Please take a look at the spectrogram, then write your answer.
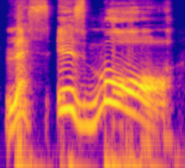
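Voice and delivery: very slow, loud, high booming cry; bellow. Acted. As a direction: bellow it to the crowd. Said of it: "Trevor bellowed".

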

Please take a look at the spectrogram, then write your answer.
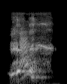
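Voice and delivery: high loud shriek of laughter. Real, not acted. Cohost cracking up at the Marshalls joke, shrieking laugh.

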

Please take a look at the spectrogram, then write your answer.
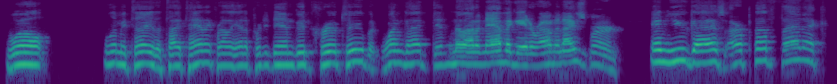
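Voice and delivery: high-pitched, worked-up tirade, pushing the words out; exasperated rant. Real, not acted. Ranting at the team's owner.

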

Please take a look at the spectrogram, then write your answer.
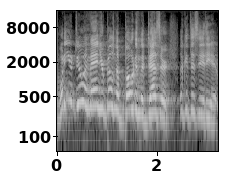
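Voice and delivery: high, loud mock jeer; scoffing. Onlookers jeer at Noah building a boat, scoffing. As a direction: hoot at him like a mocking onlooker. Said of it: "laughing at him, scoffing".

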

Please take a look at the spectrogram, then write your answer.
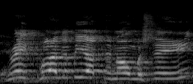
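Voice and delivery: high, loud protest; hammed-up indignant objection; comic stubborn refusal. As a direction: refuse it with mock outrage. Acted refusal as old self.

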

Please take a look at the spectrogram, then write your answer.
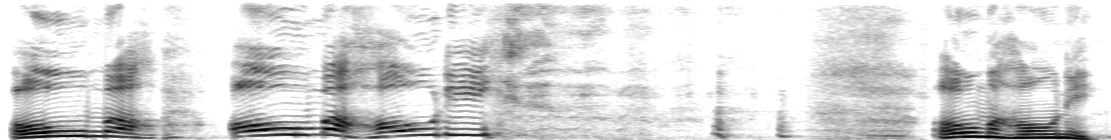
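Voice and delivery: "O'Mahony" as oh-ma-HOE-nee, very high; high, drawn-out joke voice on "O'Mahony"; mock mispronunciation. Shown as a demonstration. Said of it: "names that are mispronounced".

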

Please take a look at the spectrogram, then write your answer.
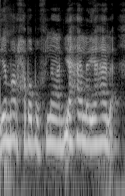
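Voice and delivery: high, effusive mock welcome; exaggerated welcome. Welcoming the show-off colleague with overdone cheer. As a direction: greet him like a long-lost star. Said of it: "لما يوصل".

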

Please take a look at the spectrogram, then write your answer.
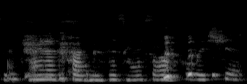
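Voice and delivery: breathless real laughter; can barely get words out for laughing; laughing hard. Real, not acted. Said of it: "I'm laughing, like, so hard".

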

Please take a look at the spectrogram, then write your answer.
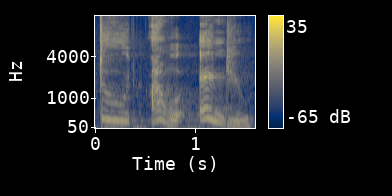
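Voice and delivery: high, drawn-out mock threat; acting out a furious threat; retold fury. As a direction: stretch it out as a high-pitched furious warning, retold for laughs. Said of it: "I was furious".

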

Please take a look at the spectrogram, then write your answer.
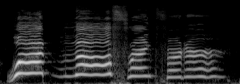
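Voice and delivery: very high, drawn-out mock exclamation; loud, slow, comically overblown shock; mock outrage. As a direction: stretch every word in hammed-up disbelief. Mock-acting out WTF from the text.

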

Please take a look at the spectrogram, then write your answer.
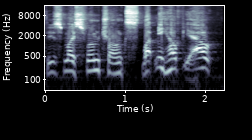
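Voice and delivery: high-pitched mock helpful stranger; hammed-up offer of help; galoshes-wearing rescuer. Stranger in galoshes offers help in a flood, high mock-eager voice. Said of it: "Just be like".

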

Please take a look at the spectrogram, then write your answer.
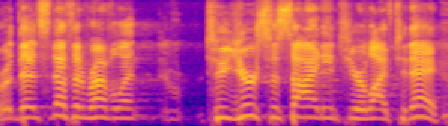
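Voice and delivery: usual speaking voice

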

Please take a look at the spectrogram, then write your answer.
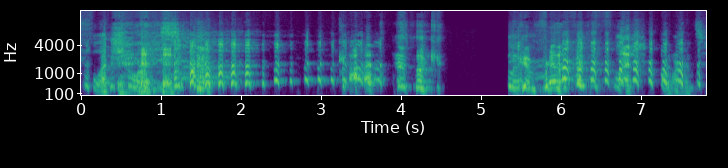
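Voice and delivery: laughing hard. Real, not acted.

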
